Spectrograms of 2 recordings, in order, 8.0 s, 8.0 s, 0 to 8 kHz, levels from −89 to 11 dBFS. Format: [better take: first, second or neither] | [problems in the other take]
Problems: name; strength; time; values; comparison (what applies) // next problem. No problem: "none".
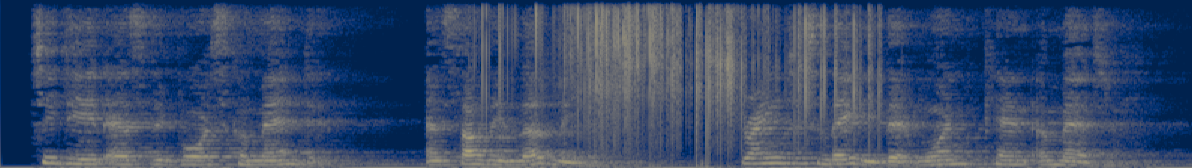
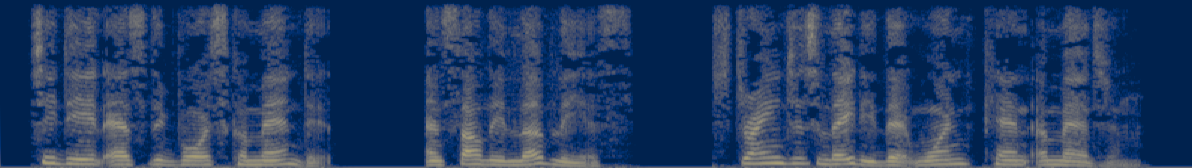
second | background sound (Glass); 1 dB below the speech // room echo; dies away in 2.3 s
